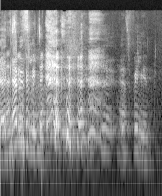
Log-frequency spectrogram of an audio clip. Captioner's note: laughing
